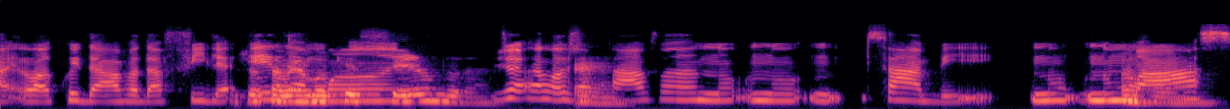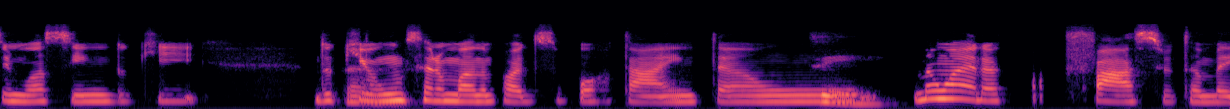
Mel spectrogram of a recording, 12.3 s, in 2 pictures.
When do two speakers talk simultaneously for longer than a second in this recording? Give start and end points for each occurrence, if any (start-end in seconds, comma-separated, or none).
1.1-3.2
